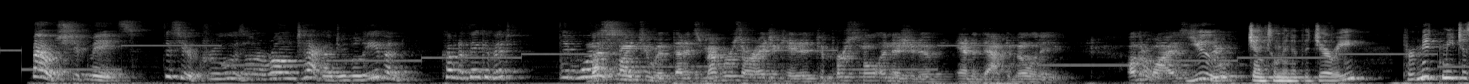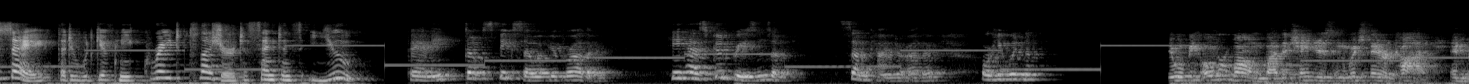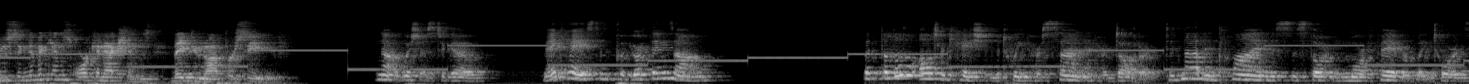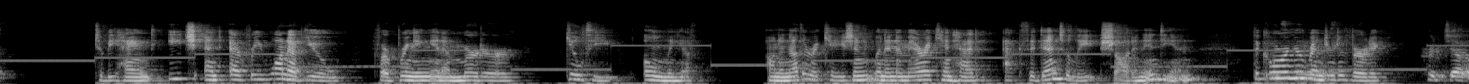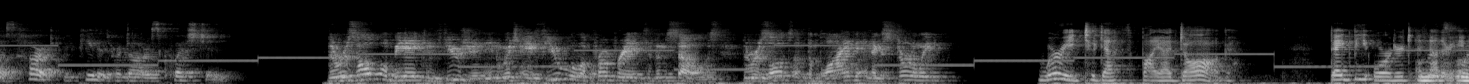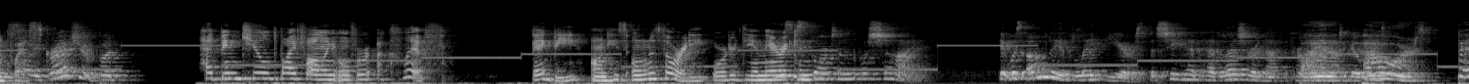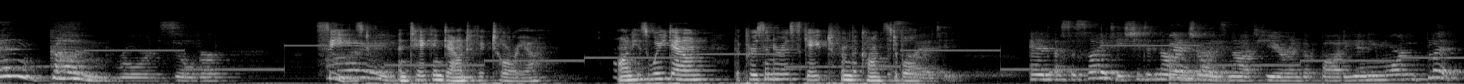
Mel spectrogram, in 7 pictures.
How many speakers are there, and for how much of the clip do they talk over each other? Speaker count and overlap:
4, about 7%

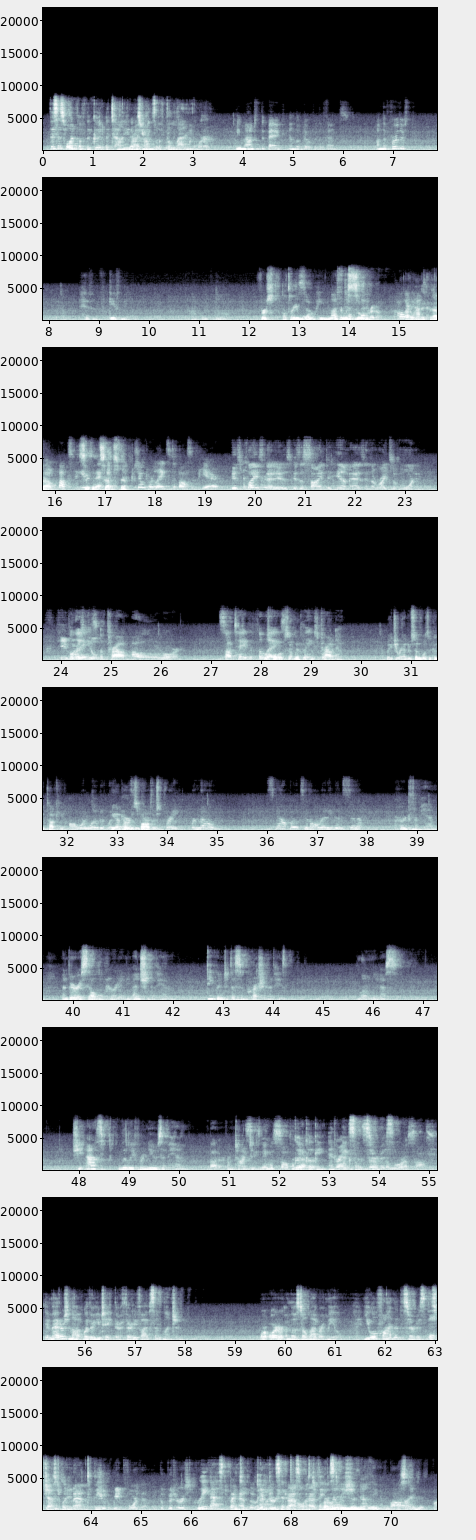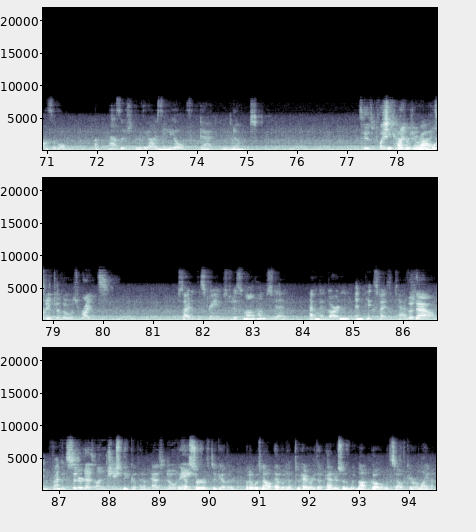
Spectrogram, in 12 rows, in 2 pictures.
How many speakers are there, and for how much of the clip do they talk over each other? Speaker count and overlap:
10, about 30%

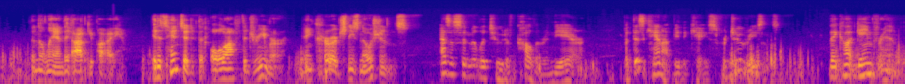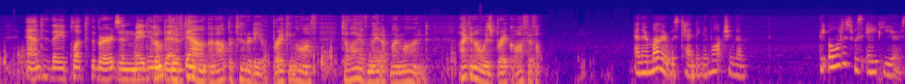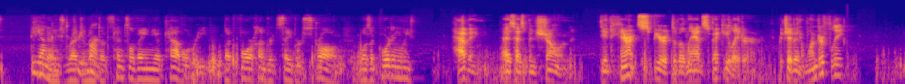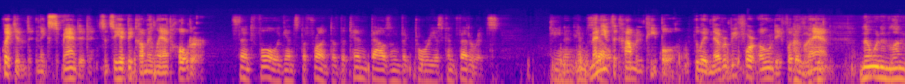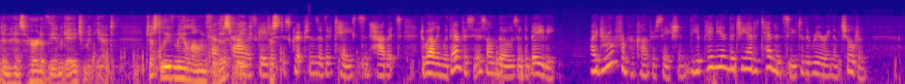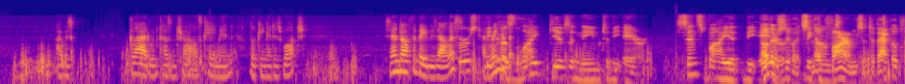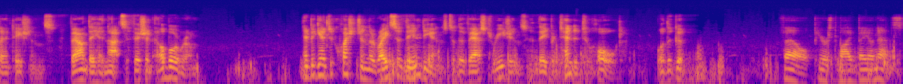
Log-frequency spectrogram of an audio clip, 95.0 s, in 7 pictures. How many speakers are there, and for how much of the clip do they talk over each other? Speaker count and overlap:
6, about 7%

